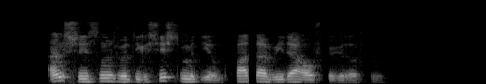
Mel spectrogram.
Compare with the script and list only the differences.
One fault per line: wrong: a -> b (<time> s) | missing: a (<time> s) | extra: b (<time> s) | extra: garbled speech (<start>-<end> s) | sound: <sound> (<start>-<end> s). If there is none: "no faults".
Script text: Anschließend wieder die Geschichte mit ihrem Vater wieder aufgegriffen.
wrong: wieder -> wird (1.2 s)
sound: dropout (2.5-2.6 s)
